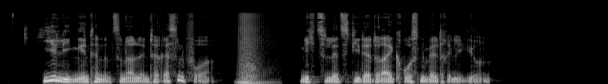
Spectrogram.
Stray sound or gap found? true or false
true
